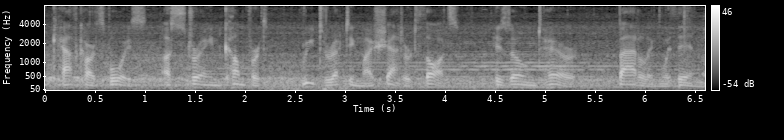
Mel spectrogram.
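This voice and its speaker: A man's voice: deep voice, unhurried. A man playing a haunted young nephew who narrates a horror radio play in a grave, ornate, ominous manner. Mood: weary, somber. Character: dread-stricken young nephew recounting a horror. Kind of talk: scripted first-person horror narration. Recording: loud music bed under voice.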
